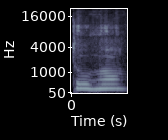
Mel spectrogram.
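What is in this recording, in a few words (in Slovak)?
"tuho", Slovenské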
